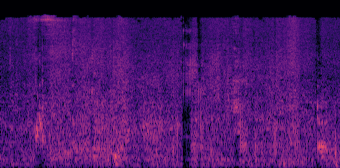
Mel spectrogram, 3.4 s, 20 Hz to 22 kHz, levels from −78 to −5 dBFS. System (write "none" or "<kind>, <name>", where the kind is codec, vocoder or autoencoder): none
